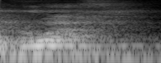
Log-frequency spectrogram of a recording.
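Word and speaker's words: רוח: espíritu santo y segundo en hebreo el espíritu o espíritu se dice o se pronuncia roja por eso es que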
